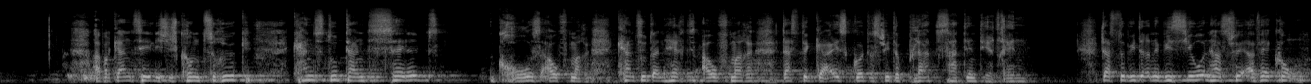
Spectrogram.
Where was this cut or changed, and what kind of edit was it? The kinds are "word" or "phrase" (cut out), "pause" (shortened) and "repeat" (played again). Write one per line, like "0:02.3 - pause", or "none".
none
